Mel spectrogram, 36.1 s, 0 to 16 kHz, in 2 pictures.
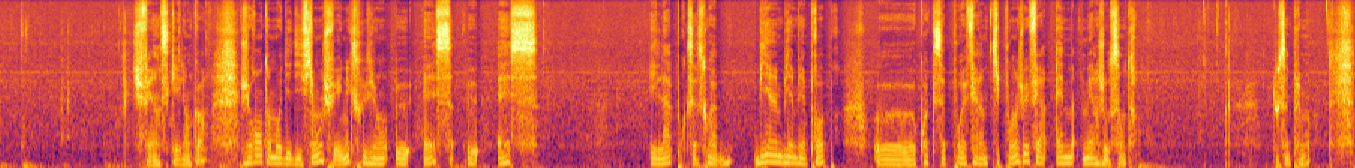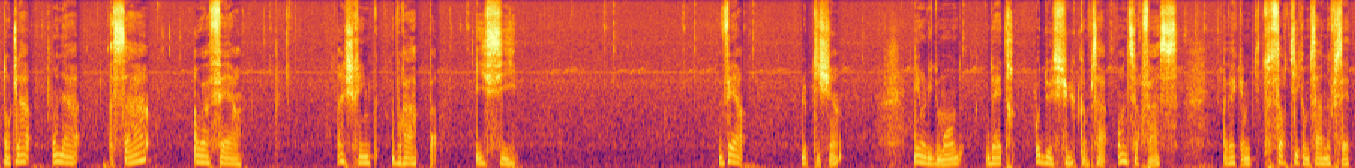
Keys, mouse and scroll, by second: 0.4 KP_Decimal, 0.9-1.4 scroll down 1, 1.4 s, 3.4 Tab, 3.8 scroll up 1, 4.6 e, 9.3-10.1 scroll up 3, 18.2 scroll down 1, 18.5 Tab, 19.9 scroll down 1, 20.2 middle click, 21.4 scroll up 1, 24.3-26.3 drag, 27.2-28.3 drag, 29.2 middle click, 29.9 scroll up 1, 30.8-32.9 drag, 34.1-36.1 shift+drag.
